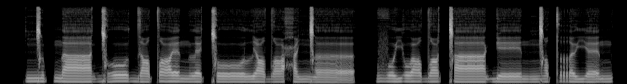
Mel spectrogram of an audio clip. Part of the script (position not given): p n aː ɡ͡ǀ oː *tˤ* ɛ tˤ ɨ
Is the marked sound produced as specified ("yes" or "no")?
no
